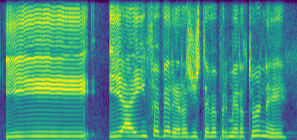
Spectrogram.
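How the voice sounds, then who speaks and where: A woman's voice: a little high, a little fast, smooth. Brazilian woman telling stories, hyperbolic and chatty. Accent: Brazilian Portuguese. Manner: animated, hyperbolic, self-interrupting storyteller. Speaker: podcast guest, tour producer. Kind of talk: casual storytelling in conversation.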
